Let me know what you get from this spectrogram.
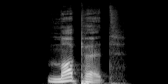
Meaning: second-person plural subjunctive I of moppen
- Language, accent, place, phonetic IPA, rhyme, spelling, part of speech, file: German, Germany, Berlin, [ˈmɔpət], -ɔpət, moppet, verb, De-moppet.ogg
